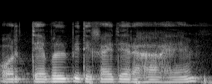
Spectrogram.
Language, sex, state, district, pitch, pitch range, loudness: Hindi, male, Arunachal Pradesh, Papum Pare, 120 Hz, 115-125 Hz, -16 LUFS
